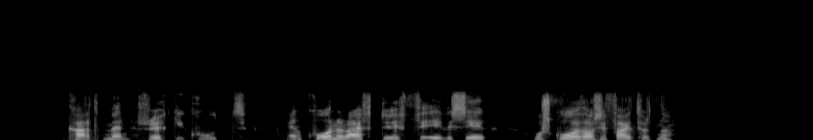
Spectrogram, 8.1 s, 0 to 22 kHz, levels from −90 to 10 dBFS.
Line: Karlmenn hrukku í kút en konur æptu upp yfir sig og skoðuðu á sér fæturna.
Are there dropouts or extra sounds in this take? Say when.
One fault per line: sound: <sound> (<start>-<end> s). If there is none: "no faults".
no faults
